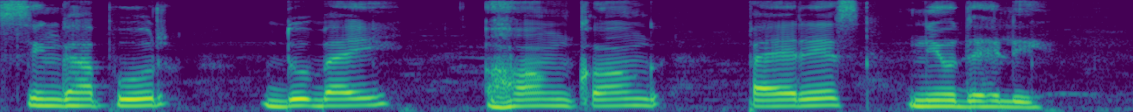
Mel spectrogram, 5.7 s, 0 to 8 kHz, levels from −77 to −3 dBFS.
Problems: continuous background conversations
